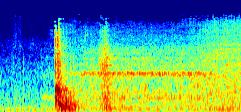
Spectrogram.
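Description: Bus doors open with a sharp, hissing burst followed by a softer second clunk, while the engine idles steadily underneath with a low rumble and faint whine. No one speaks. The bus runs to the Elfrid farm.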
